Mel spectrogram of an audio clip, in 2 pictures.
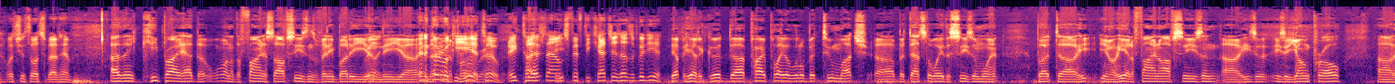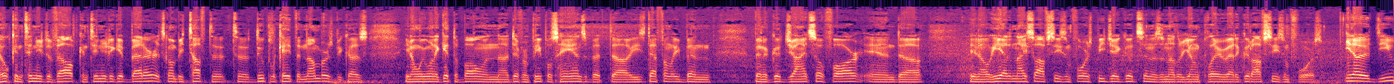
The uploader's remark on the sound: live from Giant camp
